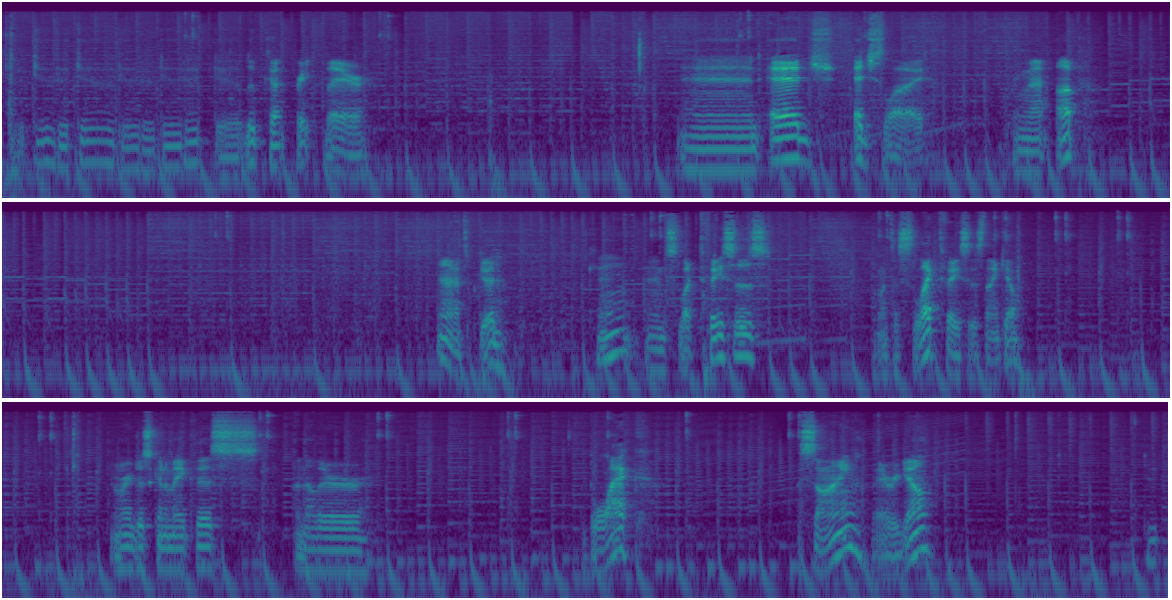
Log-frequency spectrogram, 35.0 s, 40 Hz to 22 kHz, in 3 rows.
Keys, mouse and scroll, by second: 1.9 click, 3.8 click, 7.4-13.9 drag, 18.2 click, 20.5 click, 21.7 right click, 22.3 shift+right click, 22.9 shift+right click, 23.8 shift+right click, 26.0 click, 27.1 click, 28.5 click, 31.2 click.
